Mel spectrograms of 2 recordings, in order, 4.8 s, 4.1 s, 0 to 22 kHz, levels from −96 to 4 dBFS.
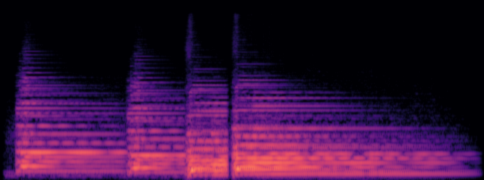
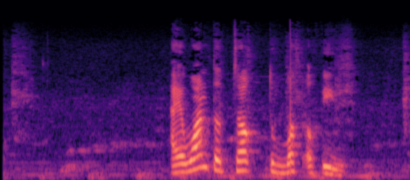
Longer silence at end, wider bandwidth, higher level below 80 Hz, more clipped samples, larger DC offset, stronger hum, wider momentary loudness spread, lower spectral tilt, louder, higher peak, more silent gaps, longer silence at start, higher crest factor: first, 0.2 s vs 0.05 s; second, 7.6 kHz vs 13 kHz; second, -74 dBFS vs -52 dBFS; neither; neither; neither; first, 16 LU vs 8 LU; first, -9 dB/octave vs -6 dB/octave; second, -31 LUFS vs -20 LUFS; second, -14 dBFS vs -2 dBFS; neither; second, 0.15 s vs 0.7 s; about the same, 18 dB vs 20 dB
